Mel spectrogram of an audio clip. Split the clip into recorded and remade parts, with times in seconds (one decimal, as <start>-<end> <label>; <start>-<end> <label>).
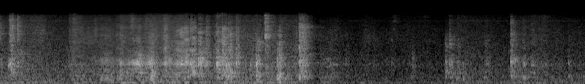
0.0-0.7 recorded; 0.7-1.9 remade; 1.9-5.9 recorded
